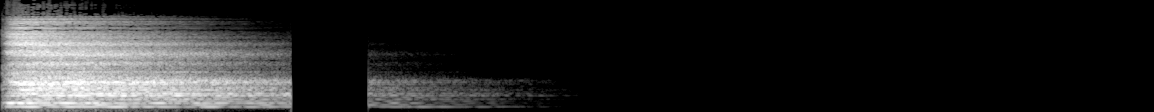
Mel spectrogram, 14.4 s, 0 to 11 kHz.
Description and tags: This sample was created in Ableton Live 9 using various synths and layering, edited in Ableton Live 9 and Mastered in Studio One.
additive-synthesis, distorted, distortion, fx, modulation, noise, sfx, sound-design, synth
